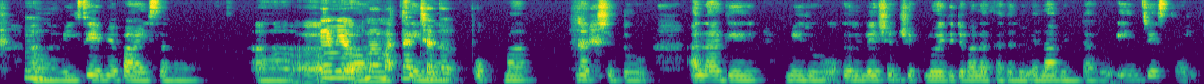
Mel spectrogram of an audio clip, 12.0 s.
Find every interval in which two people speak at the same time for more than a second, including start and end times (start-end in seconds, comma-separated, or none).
3.2-4.4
